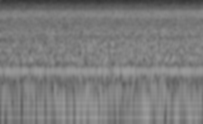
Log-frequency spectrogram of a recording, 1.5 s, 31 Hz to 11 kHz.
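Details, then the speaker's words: Tesla Model 3 supercharging at about 100 kW in Australia, battery near 40 degrees: AC fan cooling the battery, all vents open sucking air, loud steady whoosh with fixed tone, no pulsing; normal battery cooling. "I supercharged and then the battery cooling kicked in, and this is really, really loud because this is the fan for the air condition then."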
